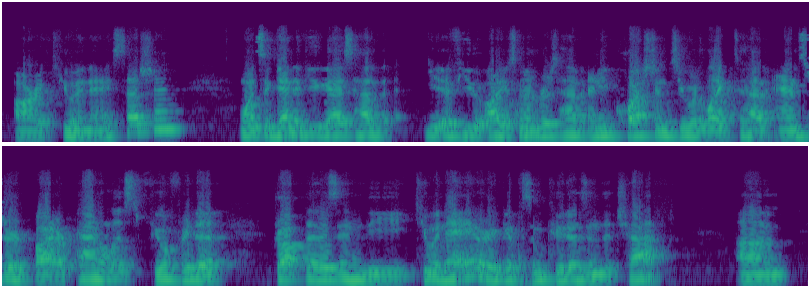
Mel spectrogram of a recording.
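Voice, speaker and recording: A man's voice: mid-range voice, poor audio. A man moderating a video call panel, thanking speakers and posing questions in a friendly, loose way.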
